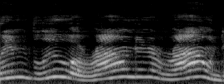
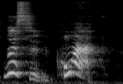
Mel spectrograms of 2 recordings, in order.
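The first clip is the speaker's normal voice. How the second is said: cow quacking; 7 semitones higher, 3 dB louder than usual. A narrator's reading. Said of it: "Cow trotted up".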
